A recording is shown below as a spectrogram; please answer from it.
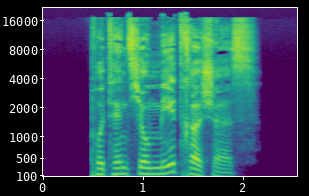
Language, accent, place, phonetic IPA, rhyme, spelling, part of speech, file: German, Germany, Berlin, [potɛnt͡si̯oˈmeːtʁɪʃəs], -eːtʁɪʃəs, potentiometrisches, adjective, De-potentiometrisches.ogg
- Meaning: strong/mixed nominative/accusative neuter singular of potentiometrisch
